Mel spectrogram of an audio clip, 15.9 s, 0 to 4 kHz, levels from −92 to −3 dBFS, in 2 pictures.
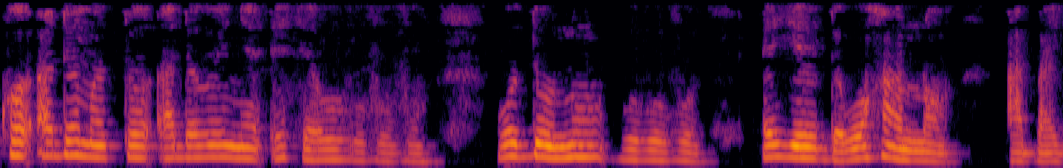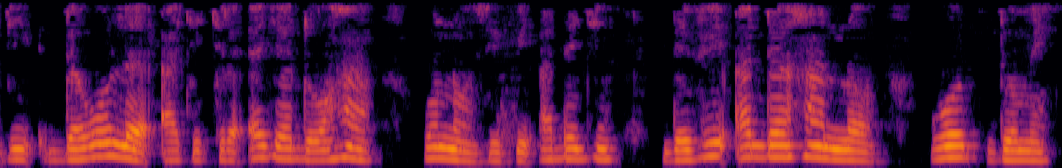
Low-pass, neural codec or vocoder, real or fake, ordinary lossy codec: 3.6 kHz; none; real; MP3, 24 kbps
